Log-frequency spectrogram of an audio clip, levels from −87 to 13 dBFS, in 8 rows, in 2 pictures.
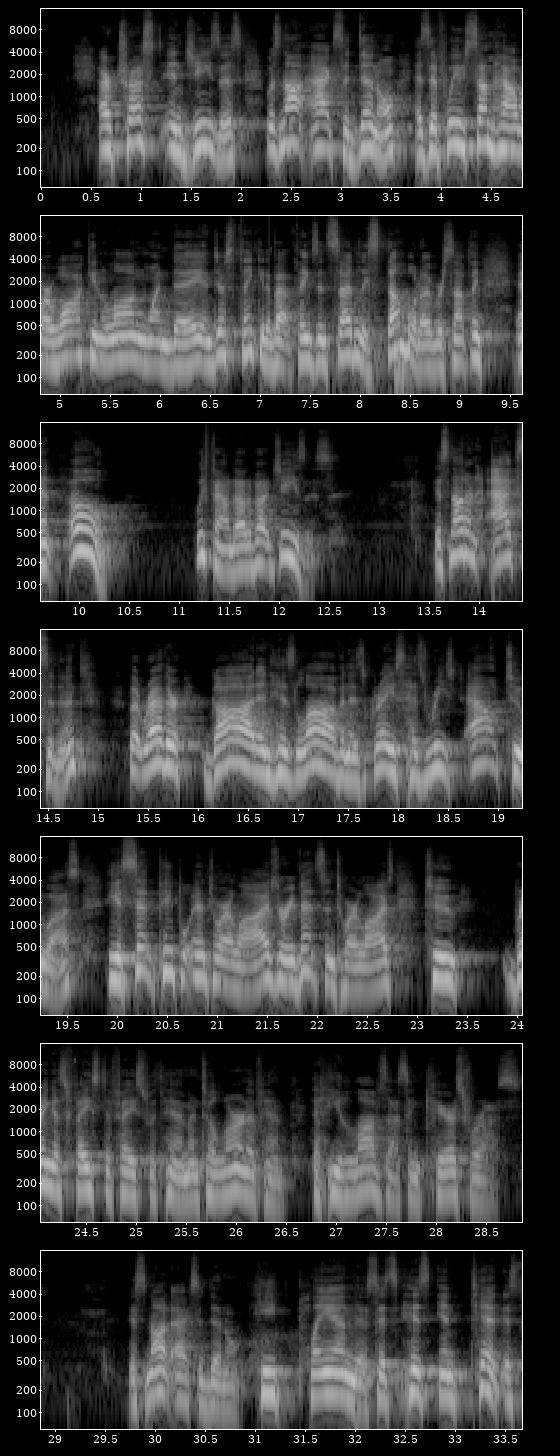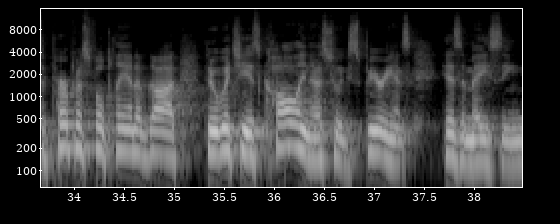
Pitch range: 145-195 Hz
